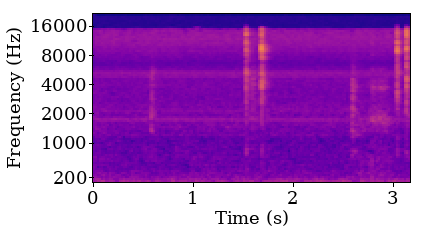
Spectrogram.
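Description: A few faint, sharp computer mouse clicks, sparse single taps spread over a quiet background, no talking.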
